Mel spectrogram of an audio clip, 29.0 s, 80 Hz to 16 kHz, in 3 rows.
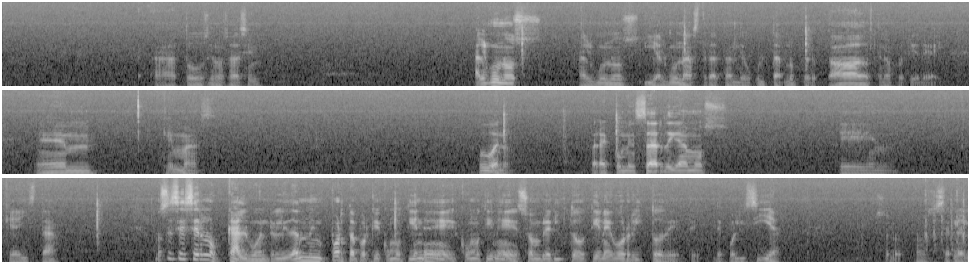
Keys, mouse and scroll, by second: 0.1 ctrl+click, 0.5 ctrl+click, 1.0 ctrl+click, 2.5 ctrl+click, 3.3 ctrl+click, 5.3 ctrl+shift+middle click, 6.0 shift+click, 6.9 shift+click, 7.4 shift+middle click, 7.5 shift+click, 8.0 shift+click, 13.4 click, 14.6 shift+click, 14.8 shift+click, 15.9 shift+middle click, 18.4-20.2 drag, 20.4-23.1 shift+middle drag, 23.4-25.0 shift+drag, 26.4 click, 28.5 KP_Add.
